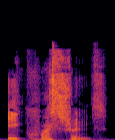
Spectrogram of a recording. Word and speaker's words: equestrian: 那么这个词很多同学见到之后呢不认识，那么今天我们学一下这个词叫 equestrians。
